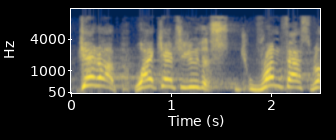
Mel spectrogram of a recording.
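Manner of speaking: loud, high, demanding shouts; harsh coach yelling. Retold or imitated. Tough coach yelling at a beaten-up player. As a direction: bark orders at a struggling player. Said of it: "Denzel's been super mean to this guy".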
